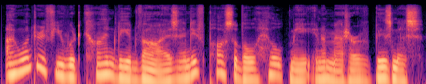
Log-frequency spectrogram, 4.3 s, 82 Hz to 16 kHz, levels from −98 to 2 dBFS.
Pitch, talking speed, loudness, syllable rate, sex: 125 Hz, 240 wpm, -15 LUFS, 6.2 syllables/s, male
